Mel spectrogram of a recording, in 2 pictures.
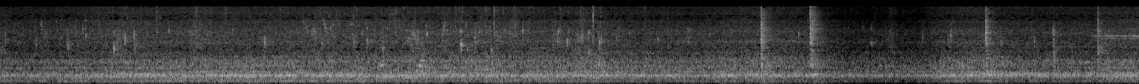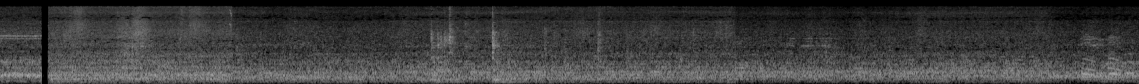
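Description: Bundi (gram-flour batter droplets) deep-frying in hot oil in an iron kadai, with a steady sizzle and occasional clinks of a metal perforated ladle against the pan. The sizzle dips briefly near the middle and breaks off abruptly at a cut, where a similar steady hiss resumes.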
